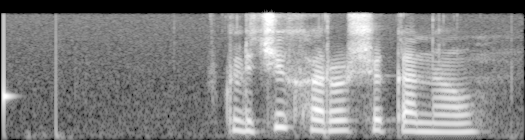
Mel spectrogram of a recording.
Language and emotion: Russian, neutral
